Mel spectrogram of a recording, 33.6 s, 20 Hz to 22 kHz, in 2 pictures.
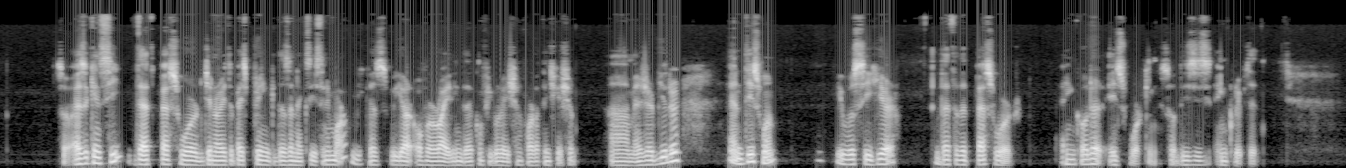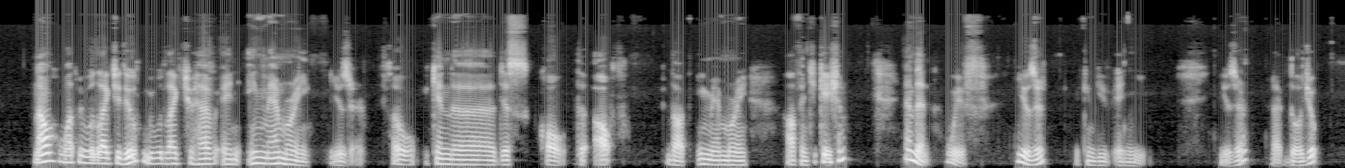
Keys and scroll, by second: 9.3 super+c, 10.7 super+f, 10.9 super+v, 24.5 Return.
